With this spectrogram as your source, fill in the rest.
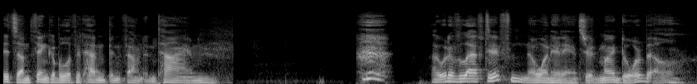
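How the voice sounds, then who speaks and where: An actor playing a loyal, steady family friend in a crime radio play. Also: male voice, low voice, a little slow, dry recording. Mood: matter-of-fact.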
